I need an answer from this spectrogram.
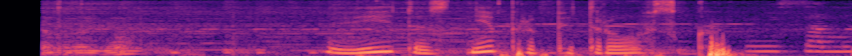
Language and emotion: Russian, sad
